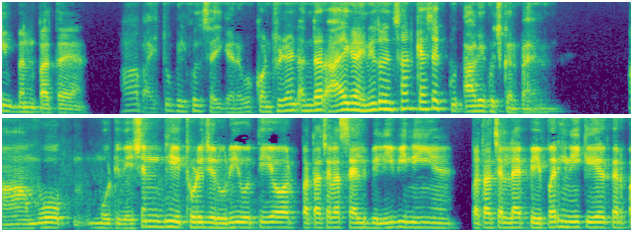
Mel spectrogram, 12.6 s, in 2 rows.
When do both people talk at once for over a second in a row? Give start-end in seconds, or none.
none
